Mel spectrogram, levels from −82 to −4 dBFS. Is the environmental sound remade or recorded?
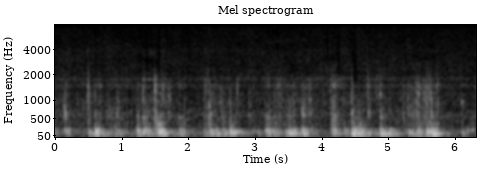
remade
